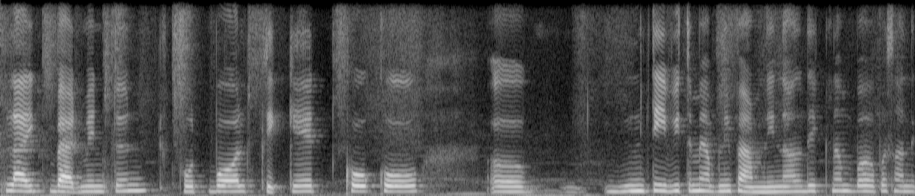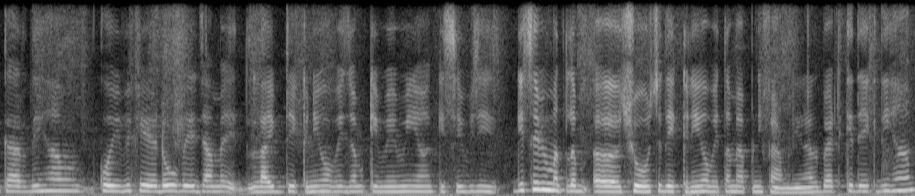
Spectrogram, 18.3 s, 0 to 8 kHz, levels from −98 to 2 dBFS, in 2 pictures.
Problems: constant background noise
